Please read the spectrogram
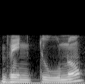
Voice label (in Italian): "ventuno", italiaans; getal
